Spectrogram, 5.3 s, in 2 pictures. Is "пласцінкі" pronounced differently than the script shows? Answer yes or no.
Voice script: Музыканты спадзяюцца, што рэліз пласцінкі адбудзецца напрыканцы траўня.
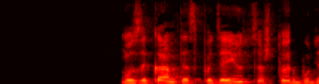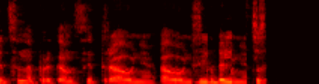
yes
